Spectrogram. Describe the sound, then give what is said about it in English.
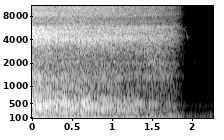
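One long, deep breath during a quick breathing exercise, a steady airy hiss held for nearly two seconds before it stops abruptly, leaving silence. “Let's go for a really big breath.”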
